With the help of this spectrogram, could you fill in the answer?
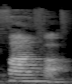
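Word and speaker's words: Pfund: এই হচ্ছে Lyman, বামার, প্যাসচেন, bracket, ফানফা। 5 নম্বর লিখিয়ে নি না। 5 নম্বরটা নিয়ে একটু যুদ্ধ আছে, কেউ বলে ফান সিরিজ, কেউ বলে ফুন সিরিজ।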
